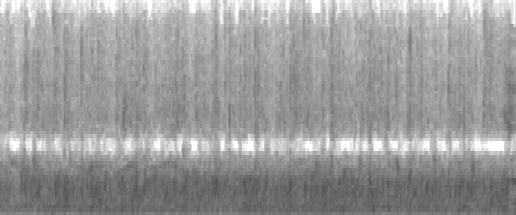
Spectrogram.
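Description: A crowd at an Illinois political primary forum claps for the event's sponsors, a continuous, full burst of many hands applauding at a steady level throughout, close and uninterrupted.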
